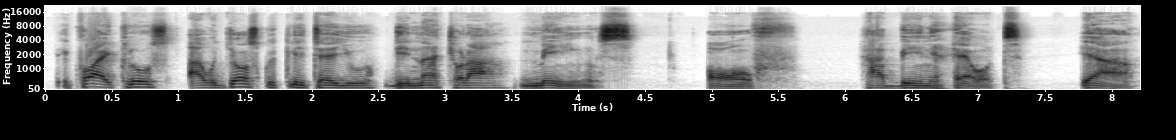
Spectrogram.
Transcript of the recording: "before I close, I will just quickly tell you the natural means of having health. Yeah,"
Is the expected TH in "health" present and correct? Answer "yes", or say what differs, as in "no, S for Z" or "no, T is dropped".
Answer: no, T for TH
